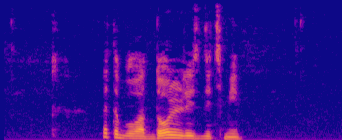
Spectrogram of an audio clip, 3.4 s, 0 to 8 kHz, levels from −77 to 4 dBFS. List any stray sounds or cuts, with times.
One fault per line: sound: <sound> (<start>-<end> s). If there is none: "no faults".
no faults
